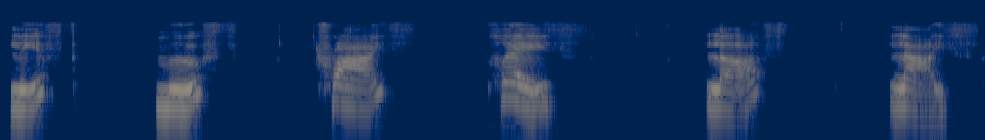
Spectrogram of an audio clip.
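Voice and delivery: each word said alone, ending rising; D ending list. Shown as a demonstration. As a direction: model the voiced endings slowly. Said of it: "se les va a pronunciar con D". (cada palabra con final sonoro)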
